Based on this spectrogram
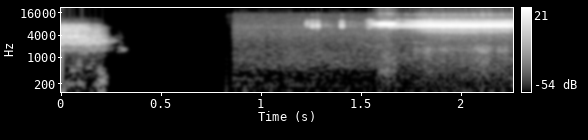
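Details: A LeConte's Sparrow sings its very quiet, fleeting song, rarely heard from a distance and likened to "bacon sizzle" or "tequila": two tiny ticks, then a thin, very high, insect-like hissing buzz under a second long. A brief harsh sound comes just before.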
